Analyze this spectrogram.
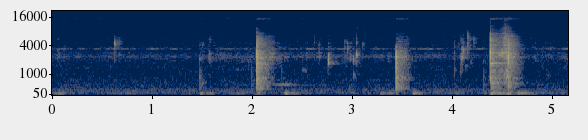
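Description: Spatula working in sugar syrup in a frying pan, spooning the syrup over the fried balushahi: a handful of short, soft wet scrapes, splashes and drips, the loudest about two seconds in and a longer one near the end.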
